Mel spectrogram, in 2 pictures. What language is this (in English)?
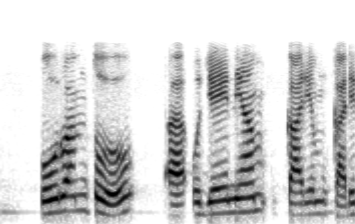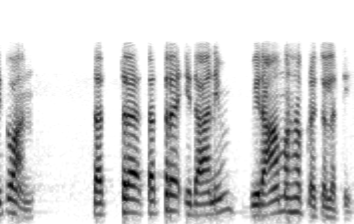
Sanskrit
